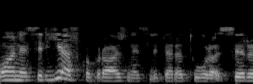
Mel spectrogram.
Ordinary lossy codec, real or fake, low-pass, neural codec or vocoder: MP3, 24 kbps; fake; 7.2 kHz; vocoder, 44.1 kHz, 128 mel bands every 512 samples, BigVGAN v2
